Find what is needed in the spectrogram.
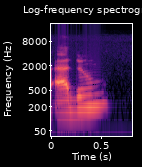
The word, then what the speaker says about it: Edom: and so the word Adam or Adum, A-D-U-M, right, is kind of another word or another way to pronounce Edom, which is a neighbor of Israel, Edom.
